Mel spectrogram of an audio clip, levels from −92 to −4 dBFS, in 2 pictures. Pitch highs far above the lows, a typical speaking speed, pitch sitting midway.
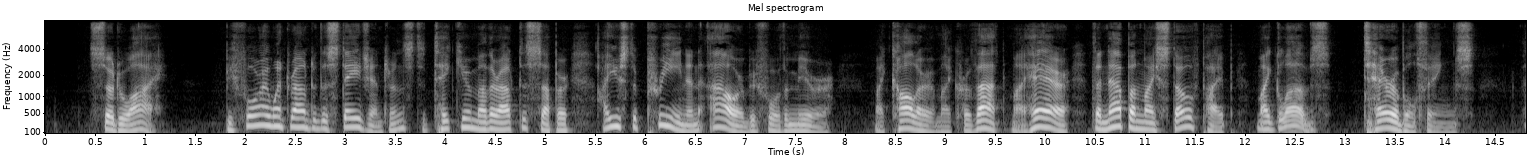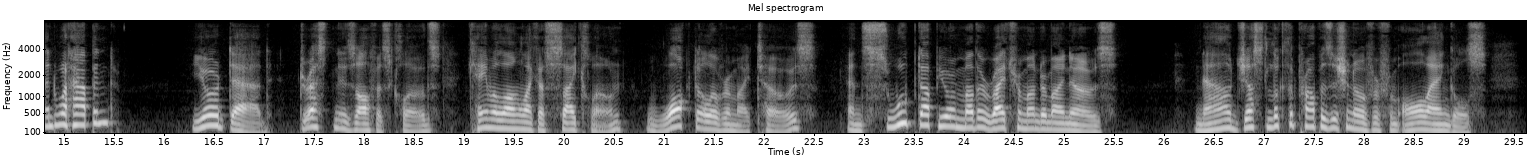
Yes: wide, 7.4 semitones; average, 165 wpm; medium, 145 Hz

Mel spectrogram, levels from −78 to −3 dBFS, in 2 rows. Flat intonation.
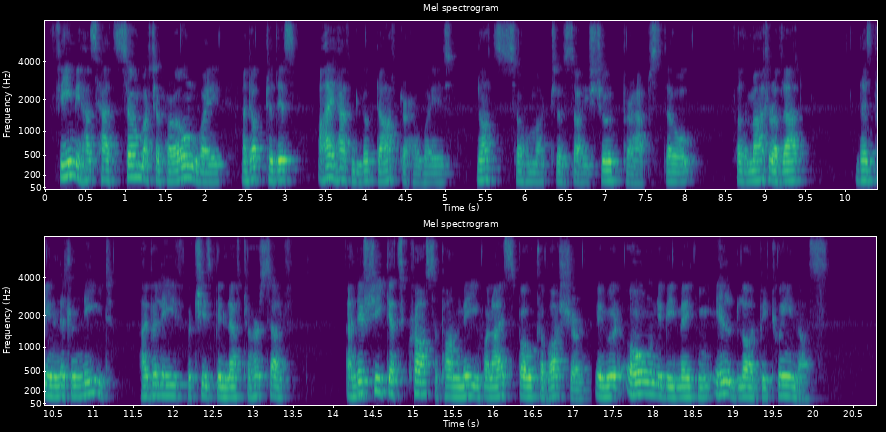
Yes: narrow, 2.3 semitones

